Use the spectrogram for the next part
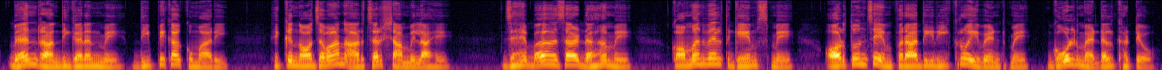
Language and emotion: Sindhi, neutral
